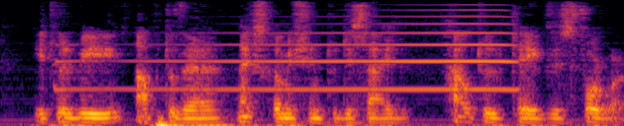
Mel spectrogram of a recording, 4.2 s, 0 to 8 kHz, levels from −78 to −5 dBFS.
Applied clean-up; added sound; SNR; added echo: none; Trumpet; 8 dB; reverberation time 0.1 s.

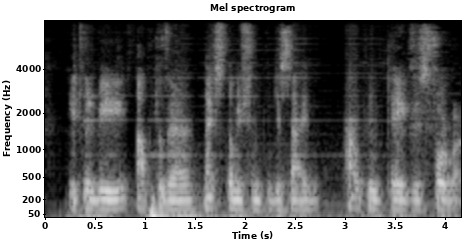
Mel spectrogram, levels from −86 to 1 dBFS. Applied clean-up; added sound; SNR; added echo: neural separator model SepFormer DNS4.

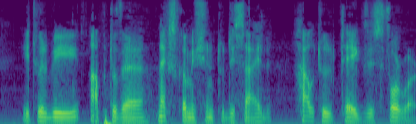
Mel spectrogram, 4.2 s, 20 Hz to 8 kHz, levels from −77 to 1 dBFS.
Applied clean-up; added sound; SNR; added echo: none; none; none; none.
